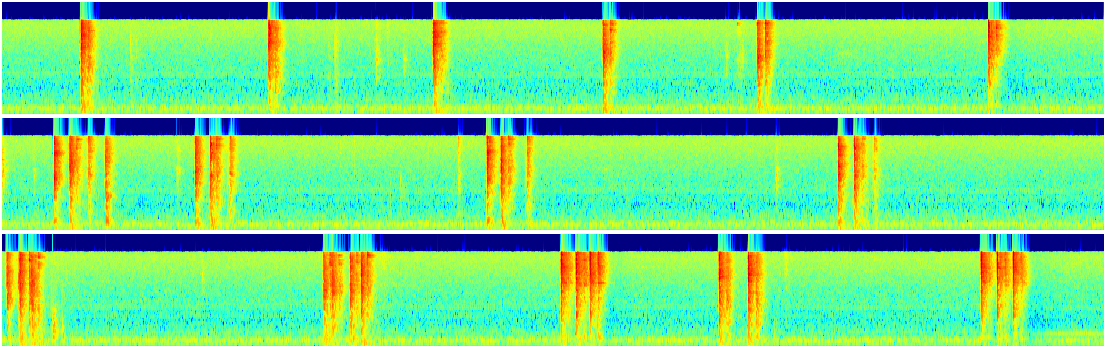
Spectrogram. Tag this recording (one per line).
computer
keyboard
keystroke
